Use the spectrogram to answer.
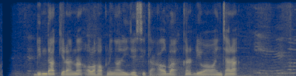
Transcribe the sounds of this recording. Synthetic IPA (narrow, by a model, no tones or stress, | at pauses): dindakiɾanaʔɔlɔɦɔk̚niŋalid͡ʒɛsika̰albakɨrdiwawaɲt͡ʃaɾa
